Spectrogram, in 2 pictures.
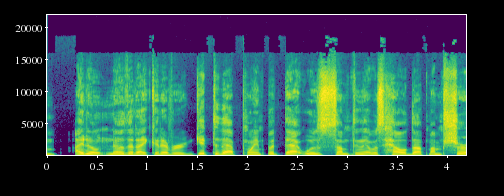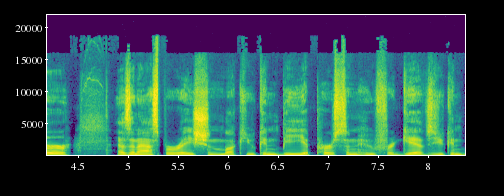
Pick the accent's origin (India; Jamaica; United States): India; It's not always easy, I grew up, I'm Indian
